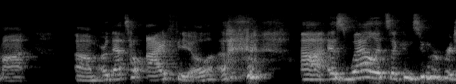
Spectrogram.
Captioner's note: laughs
